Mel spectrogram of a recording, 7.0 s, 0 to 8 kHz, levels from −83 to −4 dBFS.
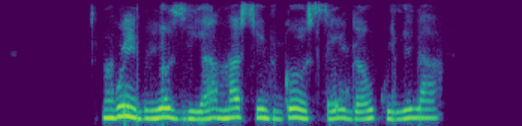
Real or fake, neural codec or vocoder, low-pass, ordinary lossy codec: fake; codec, 44.1 kHz, 3.4 kbps, Pupu-Codec; 7.2 kHz; Opus, 16 kbps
